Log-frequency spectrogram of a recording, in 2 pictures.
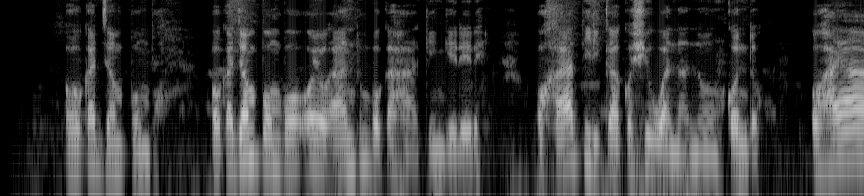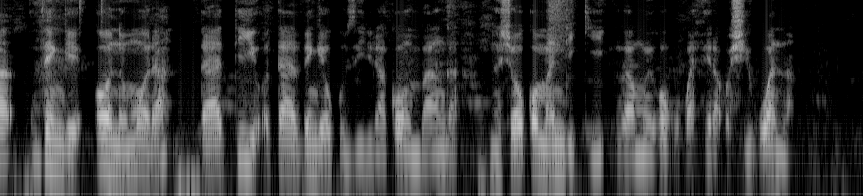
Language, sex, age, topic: Oshiwambo, male, 25-35, finance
